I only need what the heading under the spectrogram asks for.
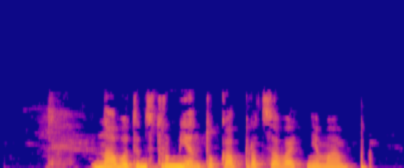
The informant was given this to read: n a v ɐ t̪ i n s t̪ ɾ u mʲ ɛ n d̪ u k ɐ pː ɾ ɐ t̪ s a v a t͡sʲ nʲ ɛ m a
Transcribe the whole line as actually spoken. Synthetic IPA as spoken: n a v ɐ t̪ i n s t̪ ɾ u mʲ ɛ n t̪ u k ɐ pː ɾ ɐ t̪ s a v a t͡sʲ nʲ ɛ m a

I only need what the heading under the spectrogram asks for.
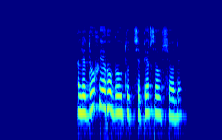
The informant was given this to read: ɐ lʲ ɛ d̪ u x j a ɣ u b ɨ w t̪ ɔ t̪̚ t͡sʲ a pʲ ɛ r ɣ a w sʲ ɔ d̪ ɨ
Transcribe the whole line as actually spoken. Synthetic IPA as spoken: ɐ lʲ ɛ d̪ u x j a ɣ ɔ b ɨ w t̪ u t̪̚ t͡sʲ a pʲ ɛ r z a w sʲ ɔ d̪ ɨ

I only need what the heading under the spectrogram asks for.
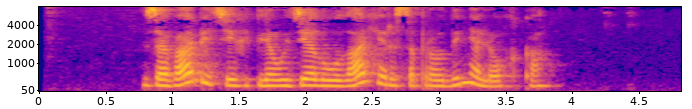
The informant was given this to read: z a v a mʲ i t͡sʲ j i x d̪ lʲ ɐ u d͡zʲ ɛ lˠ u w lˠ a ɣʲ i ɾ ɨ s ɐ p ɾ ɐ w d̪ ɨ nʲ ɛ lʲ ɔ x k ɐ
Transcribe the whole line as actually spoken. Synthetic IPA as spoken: z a v a bʲ i t͡sʲ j i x d̪ lʲ ɐ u d͡zʲ ɛ lˠ u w lˠ a ɣʲ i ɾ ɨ s ɐ p ɾ a w d̪ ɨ nʲ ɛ lʲ ɔ x k ɐ

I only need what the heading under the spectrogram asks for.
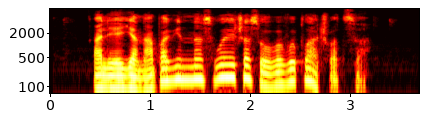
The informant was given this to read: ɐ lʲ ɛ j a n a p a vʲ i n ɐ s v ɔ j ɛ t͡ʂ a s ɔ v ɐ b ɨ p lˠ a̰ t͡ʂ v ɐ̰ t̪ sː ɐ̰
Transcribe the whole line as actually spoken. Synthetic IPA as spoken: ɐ lʲ ɛ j a n a p a vʲ i nː ɐ s v ɔ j ɛ t͡ʂ a s ɔ v ɐ v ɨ p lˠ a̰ t͡ʂ v ɐ̰ t̪ sː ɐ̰

